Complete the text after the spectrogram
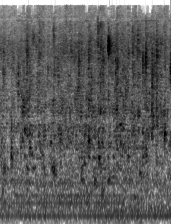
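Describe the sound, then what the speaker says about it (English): Water pours steadily from a pipe fitted with a ball valve in an aquaponic greenhouse, a continuous close splashing trickle with no pauses. "I've got water coming out the corner with a ball valve to control the flow"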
